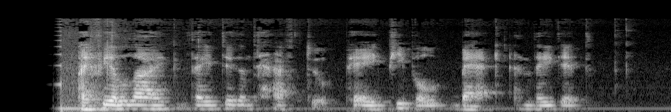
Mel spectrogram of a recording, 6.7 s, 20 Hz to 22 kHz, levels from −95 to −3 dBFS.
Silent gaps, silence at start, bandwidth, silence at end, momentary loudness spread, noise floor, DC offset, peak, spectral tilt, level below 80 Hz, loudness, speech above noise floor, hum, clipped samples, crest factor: none; 0.55 s; 11.5 kHz; 0.95 s; 19 LU; -54 dBFS; under 0.1%; 0 dBFS; -6 dB/octave; -52 dBFS; -21 LUFS; 33 dB; none; under 0.1%; 22 dB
